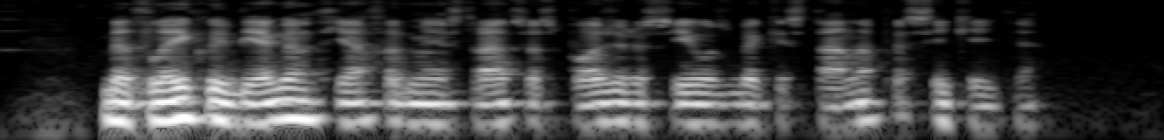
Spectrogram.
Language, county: Lithuanian, Vilnius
